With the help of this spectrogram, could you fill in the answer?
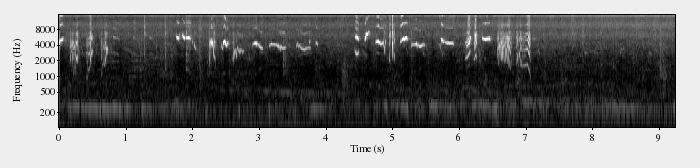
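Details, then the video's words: Indigo flycatcher in lively song: short, high whistled notes that rise and fall in quick, wavering phrases, repeated over several seconds, set against a steady low hum and a constant noisy background. "suara burung sikatan ninon gacor"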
